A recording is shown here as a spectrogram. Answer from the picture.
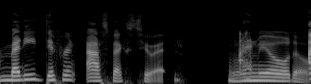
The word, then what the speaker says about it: Onmyōdō: Onmyodo. – Yeah. It's spelled O-N-M-Y, O with like a line above it. – Okay. – D-O with a line above it. – Okay. – Onmyodo.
